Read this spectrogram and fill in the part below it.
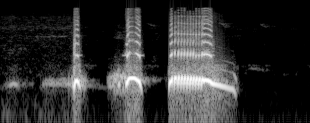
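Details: One full trơn ròng cooing phrase from a spotted dove kept as a lure for wild doves. A faint lead-in, two short hoots, then a long mellow coo that slides downward at the end.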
